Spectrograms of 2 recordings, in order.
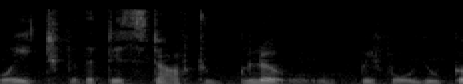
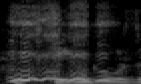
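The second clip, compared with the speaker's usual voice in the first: laughing; 8 dB louder than usual. Real, not acted. Says it while laughing.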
